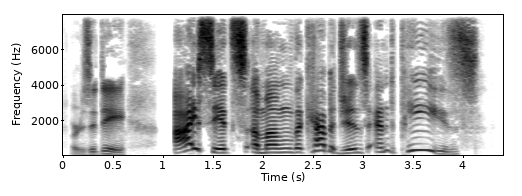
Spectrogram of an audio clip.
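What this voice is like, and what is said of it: Saucy, old-sounding put-on accent. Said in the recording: “the accent is good. ... Was it good? Was it convincing? ... Did I sound saucy and old? ... You sound old.”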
